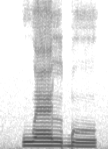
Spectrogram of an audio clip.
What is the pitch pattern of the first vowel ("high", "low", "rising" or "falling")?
high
